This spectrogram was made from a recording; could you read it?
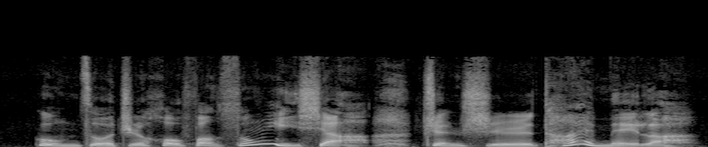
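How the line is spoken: Happy sigh. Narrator (Chinese): 格拉夫大叔幸福的感叹说

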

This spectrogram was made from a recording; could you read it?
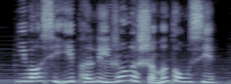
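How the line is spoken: Shout. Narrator (Chinese): 露西又大叫起来

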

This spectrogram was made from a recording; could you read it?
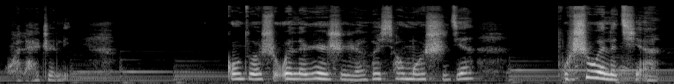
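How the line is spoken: Sobbing. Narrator (Chinese): 他抽泣地说道

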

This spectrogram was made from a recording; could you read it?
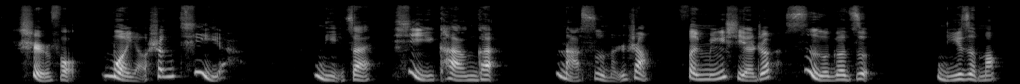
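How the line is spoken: Laughing, placating. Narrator (Chinese): 悟空笑着说

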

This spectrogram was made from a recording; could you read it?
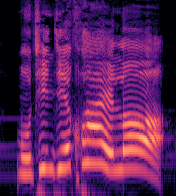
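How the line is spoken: Loud greeting. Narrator (Chinese): 詹姆士大声的说出了祝福

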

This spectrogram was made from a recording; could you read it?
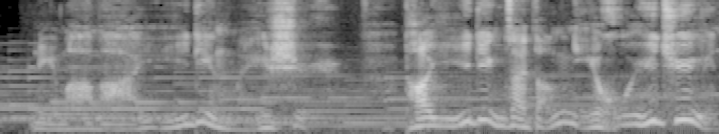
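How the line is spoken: Gentle. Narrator (Chinese): 霸王龙温柔地说

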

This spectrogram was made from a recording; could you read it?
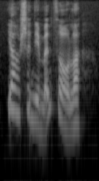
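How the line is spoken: Soft sigh. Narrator (Chinese): 巴贝特轻叹一口气

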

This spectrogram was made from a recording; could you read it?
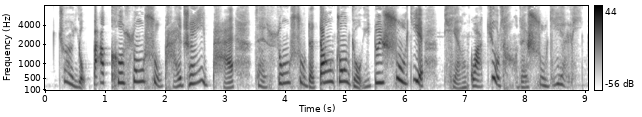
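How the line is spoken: Whispering to oneself. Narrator (Chinese): 小声对自己说

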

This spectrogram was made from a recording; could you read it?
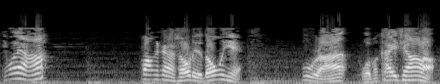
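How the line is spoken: Nasal shout, nose pinched. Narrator (Chinese): 二鬼子翻译捏着鼻子叫道

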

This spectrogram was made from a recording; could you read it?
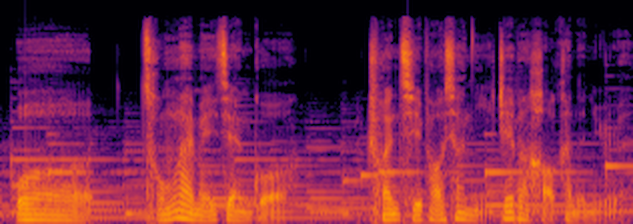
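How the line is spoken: Low whisper. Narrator (Chinese): 他仿佛耳语般的低声说

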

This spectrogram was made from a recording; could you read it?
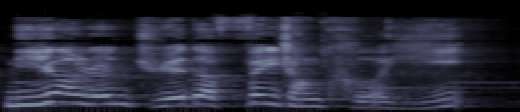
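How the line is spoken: Roaring shout. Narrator (Chinese): 他咆哮着大叫

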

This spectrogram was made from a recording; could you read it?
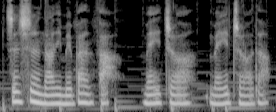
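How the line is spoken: Gentle. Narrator (Chinese): 温柔的……说

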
